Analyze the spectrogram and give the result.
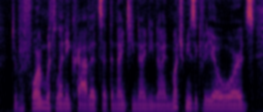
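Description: Here a man with a Canadian accent uses a normal speaking voice at medium pitch, keeping his intonation fairly even. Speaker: podcast guest host, history presenter. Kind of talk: casual chat with long researched storytelling.

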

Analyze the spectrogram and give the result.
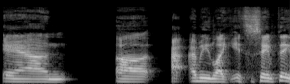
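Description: The recording is very clean with a silent background as a man with an American accent speaks at a moderate pace in a bright, sharp tone. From Bakersfield, California. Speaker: fellow podcaster. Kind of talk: casual chat.

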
